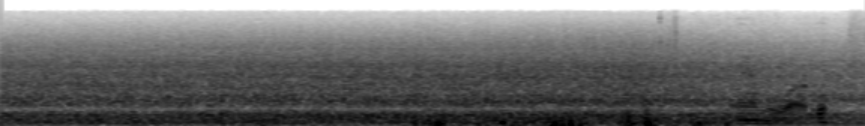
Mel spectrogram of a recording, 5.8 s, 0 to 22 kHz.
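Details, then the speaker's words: Lasko 3733 box fan rescued from the trash, motor cleaned with Q-tips, running on high then medium of three speeds: steady even rush of air over a low motor hum, no rattle, tick or scrape; normal running. "Let's turn it on now. Three speeds and works about how you'd think it would."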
